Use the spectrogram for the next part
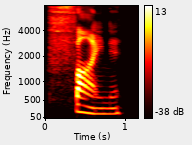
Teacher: F는 윗니가 아랫입술 바로 뒤쪽에 가볍게 닿아서 바람 소리가 확실하게 느껴지게 해주시는 게 포인트예요. fine, fine, fine 아니고 fine 이렇게요.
